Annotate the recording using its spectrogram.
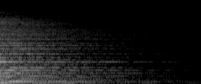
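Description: The closing theme music's last notes ringing out after the final hit and fading away to nothing within about two seconds.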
